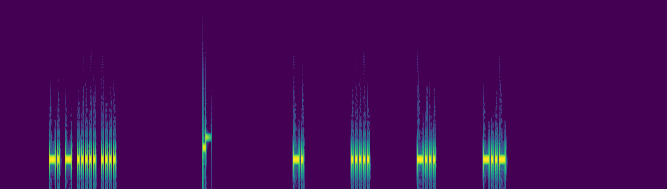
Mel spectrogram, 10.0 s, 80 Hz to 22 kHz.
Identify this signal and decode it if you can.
Morse code, heard as a keyed tone, about 38 wpm, spaced as for 17 wpm, 700 Hz. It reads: NT5H N5BX
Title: USA Call Signs - 4 Characters - 8x Character Spacing - 40wpm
